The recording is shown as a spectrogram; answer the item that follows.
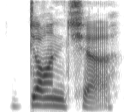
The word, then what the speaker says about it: don't you: The T and the Y sounds blend together to create a ch sound like in the word cheese. So, don't you becomes dona.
